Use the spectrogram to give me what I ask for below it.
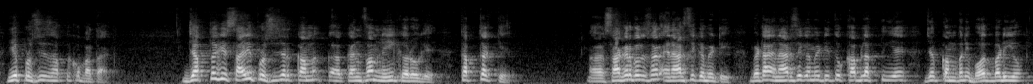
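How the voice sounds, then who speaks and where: Indian male law tutor, high voice, emphatic revision lecture, quick rhetorical questions. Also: darkish tone. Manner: emphatic, asks and answers his own questions. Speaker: law teacher.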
